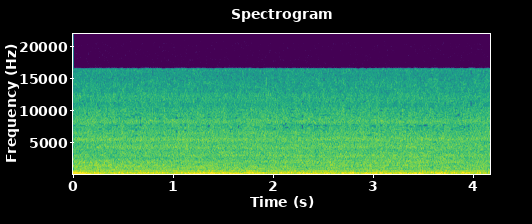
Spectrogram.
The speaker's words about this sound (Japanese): 今シェアオフィスにいるんだけれどなんかカーテンが自動で上がり始めた 雑音入ってる大丈夫かな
